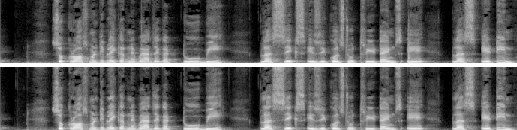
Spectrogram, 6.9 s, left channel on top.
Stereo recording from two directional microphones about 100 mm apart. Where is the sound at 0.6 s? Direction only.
35° right (ahead or behind).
